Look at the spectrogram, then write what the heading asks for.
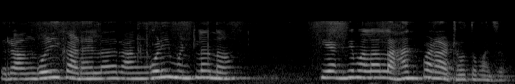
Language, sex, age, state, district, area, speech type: Marathi, female, 60+, Maharashtra, Pune, urban, spontaneous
